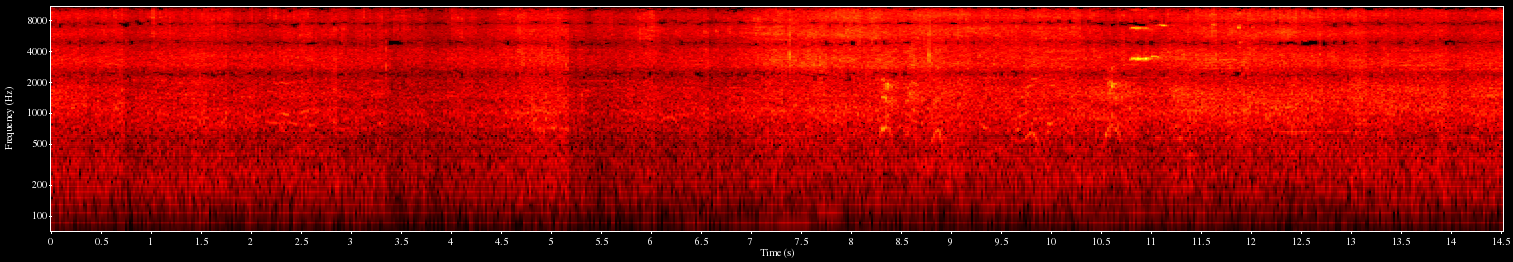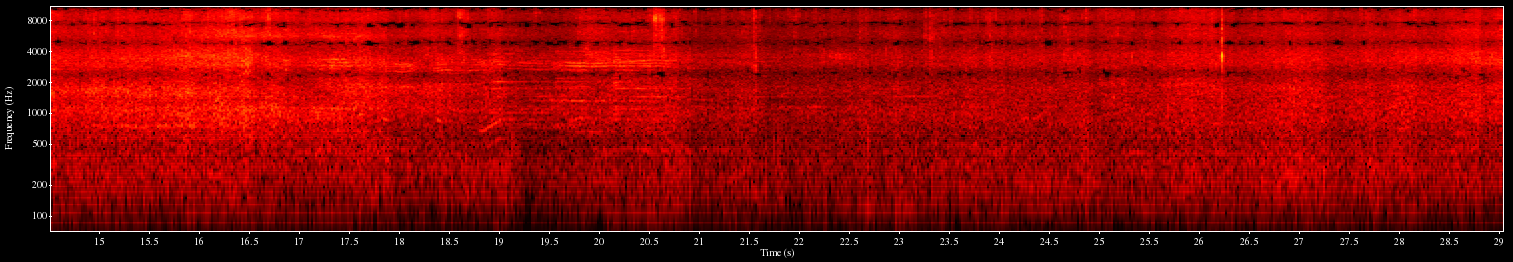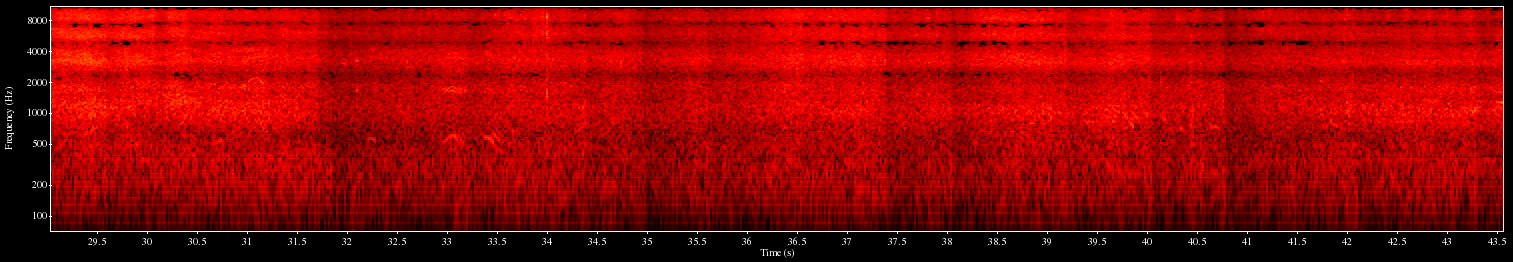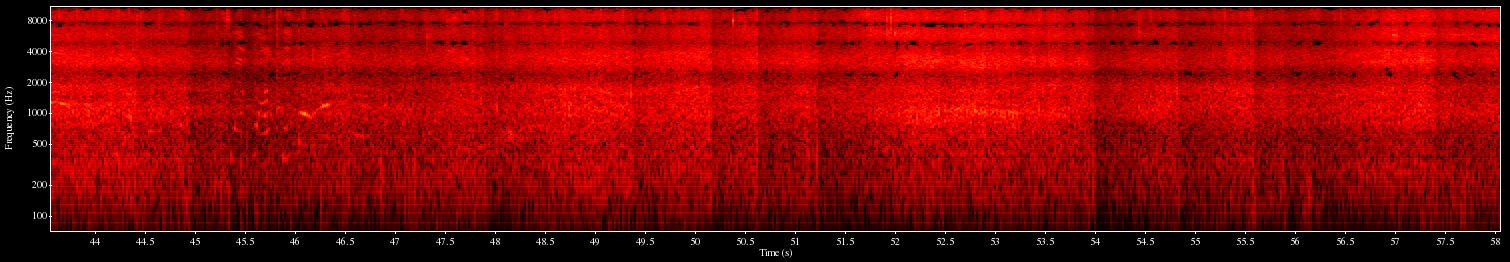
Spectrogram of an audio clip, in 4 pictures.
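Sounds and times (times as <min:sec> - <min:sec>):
cars passing: 0:00.0 - 0:58.0
wind buffeting microphone: 0:00.0 - 0:58.0.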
